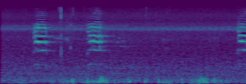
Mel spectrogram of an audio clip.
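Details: A blue jay eating peanut suet gives harsh, nasal jeers in short bursts, about one every second and a half, over a steady high hiss and a low background rumble.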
